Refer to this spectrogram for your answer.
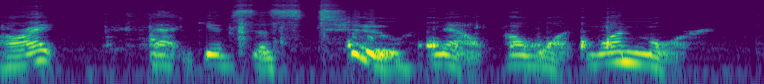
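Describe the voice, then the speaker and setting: With a Southern US accent, the speaker moves at a fairly slow pace through very wide pitch swings. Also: woman. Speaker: crafting YouTuber. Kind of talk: tutorial. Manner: casual, chatty.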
